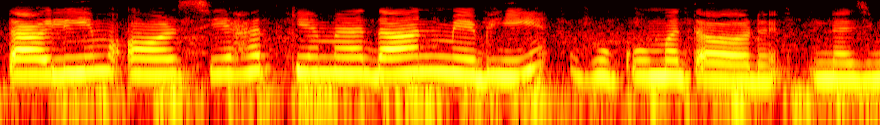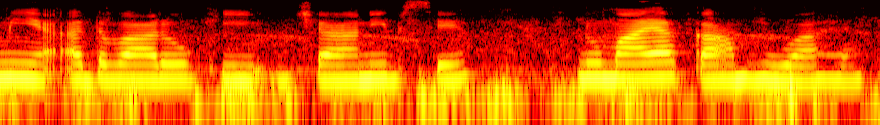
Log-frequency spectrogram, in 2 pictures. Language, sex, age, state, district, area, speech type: Urdu, female, 18-30, Bihar, Madhubani, rural, spontaneous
